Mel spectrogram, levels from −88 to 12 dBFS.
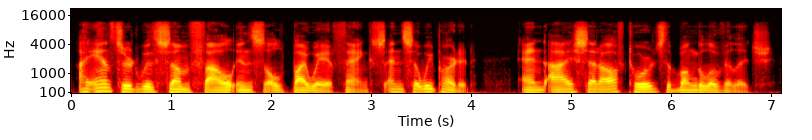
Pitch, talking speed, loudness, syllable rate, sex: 105 Hz, 185 wpm, -17 LUFS, 4.8 syllables/s, male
